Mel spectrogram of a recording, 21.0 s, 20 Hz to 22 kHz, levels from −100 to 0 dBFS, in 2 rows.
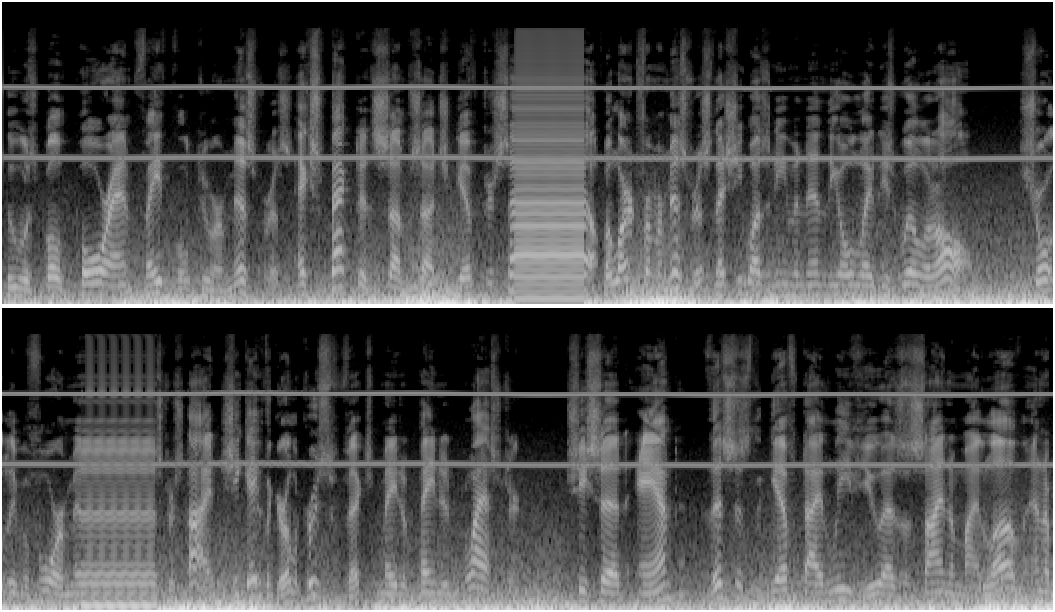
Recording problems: high-pitched whine; loud; throughout; 7 kHz, 6 dB below the speech
low rumble; loud; throughout; 10 dB below the speech
audio freezing; at 5 s for 0.5 s and at 11 s for 0.5 s

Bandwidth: 15 kHz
